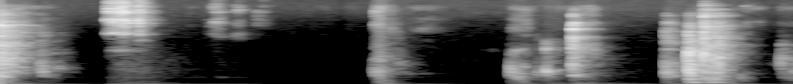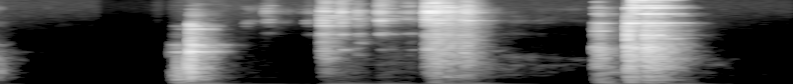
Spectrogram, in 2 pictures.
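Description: Knives and forks clink and rattle as they are picked up and handled in a home kitchen, a run of short, bright metallic taps and chinks spaced irregularly with quiet gaps between, close and fairly loud.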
